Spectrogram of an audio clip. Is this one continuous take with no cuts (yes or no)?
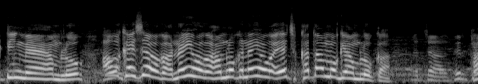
no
